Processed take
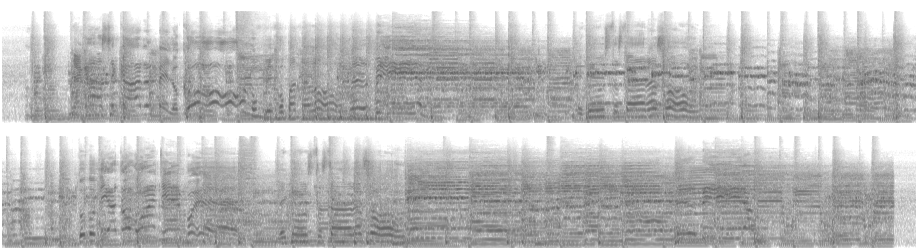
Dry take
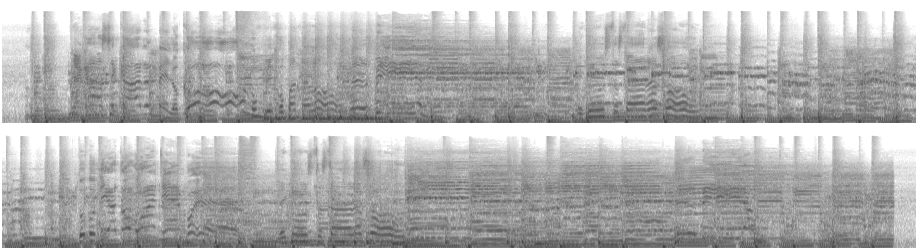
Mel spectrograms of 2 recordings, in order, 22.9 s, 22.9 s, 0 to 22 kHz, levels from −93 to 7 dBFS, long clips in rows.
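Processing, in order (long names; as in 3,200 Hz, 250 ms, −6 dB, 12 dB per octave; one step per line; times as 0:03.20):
meter weighting curve A
level −2 dB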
